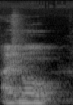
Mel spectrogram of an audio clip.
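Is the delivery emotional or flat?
flat. It is said in a dry, monotone way. The speaker calls it wrong. "이런 식으로 이제 무미건조하게"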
